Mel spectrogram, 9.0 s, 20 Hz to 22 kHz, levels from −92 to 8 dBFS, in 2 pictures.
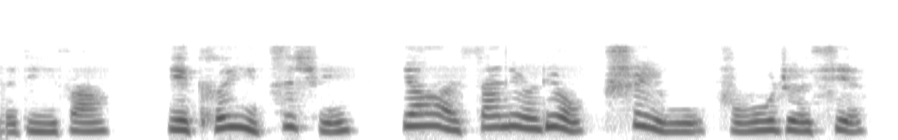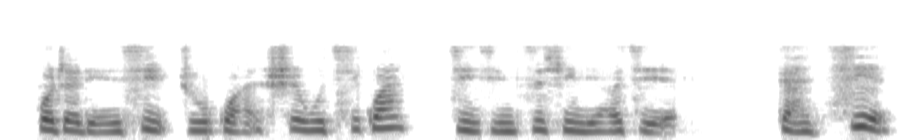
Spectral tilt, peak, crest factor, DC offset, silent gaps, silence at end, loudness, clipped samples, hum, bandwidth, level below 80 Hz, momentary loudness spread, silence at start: -4 dB/octave; -18 dBFS; 18 dB; under 0.1%; 0.78-0.83 s, 4.47-4.66 s, 6.56-6.72 s, 8.25-8.38 s; 0.05 s; -38 LUFS; under 0.1%; none; 6.6 kHz; -88 dBFS; 7 LU; 0 s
